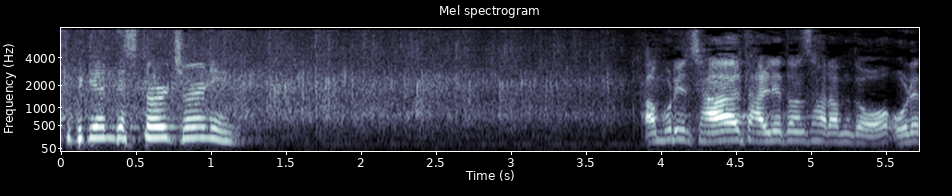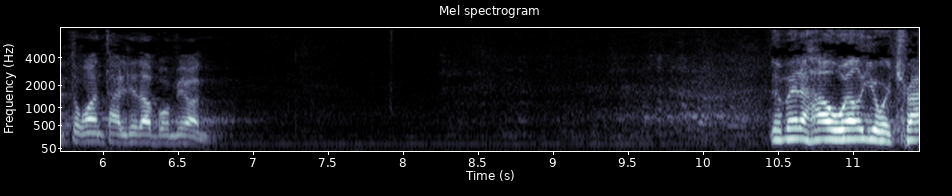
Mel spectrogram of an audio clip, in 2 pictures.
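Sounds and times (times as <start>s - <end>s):
speech: 0.0s - 1.4s, 3.9s - 6.9s, 10.4s - 11.4s
audience applause: 0.0s - 3.9s.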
